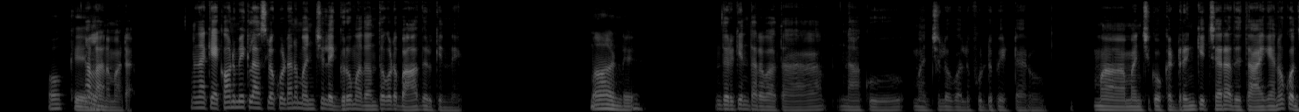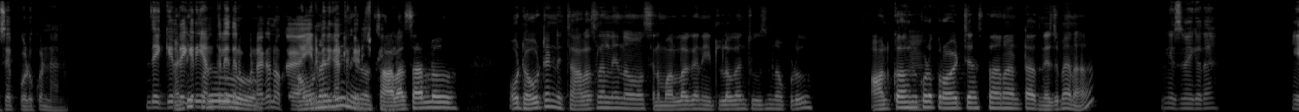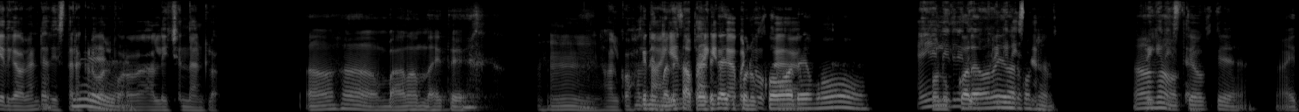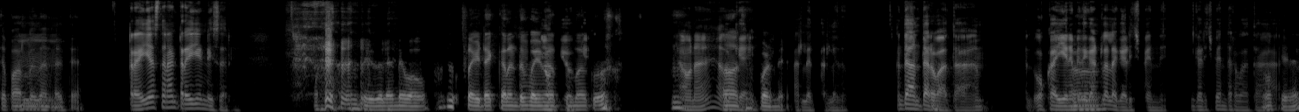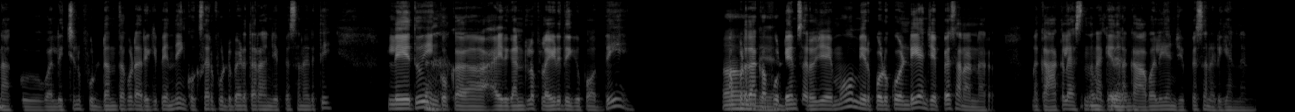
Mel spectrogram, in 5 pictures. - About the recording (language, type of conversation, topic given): Telugu, podcast, మొదటిసారి ఒంటరిగా ప్రయాణం చేసినప్పుడు మీ అనుభవం ఎలా ఉండింది?
- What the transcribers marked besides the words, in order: in English: "ఎకానమీ క్లాస్‌లో"; in English: "లెగ్రూమ్"; in English: "ఫుడ్"; in English: "డ్రింక్"; in English: "ఆల్కహాల్"; in English: "ప్రొవైడ్"; "చేస్తారంటా" said as "చేస్తానంటా"; chuckle; in English: "ఆల్కహాల్"; other background noise; in English: "ఫ్రీ"; in English: "ఫ్రీ"; in English: "ట్రై"; in English: "ట్రై"; laughing while speaking: "లేదులెండి బాబు. ఫ్లైట్ ఎక్కాలంటే భయమేత్తుంది నాకు"; laugh; in English: "ఫ్లైట్"; giggle; in English: "ఫుడ్"; giggle; in English: "ఫ్లైట్"; in English: "సర్వ్"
